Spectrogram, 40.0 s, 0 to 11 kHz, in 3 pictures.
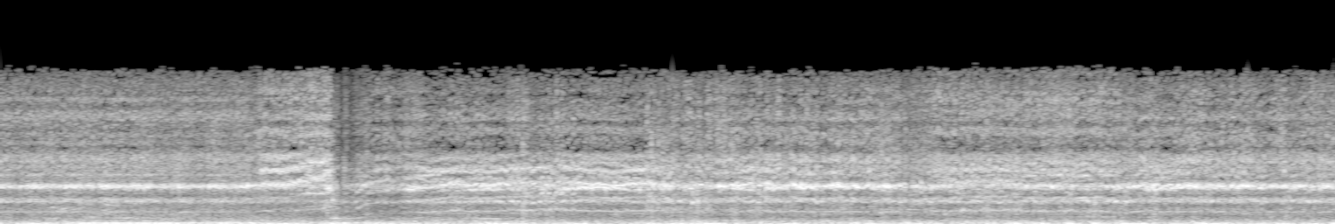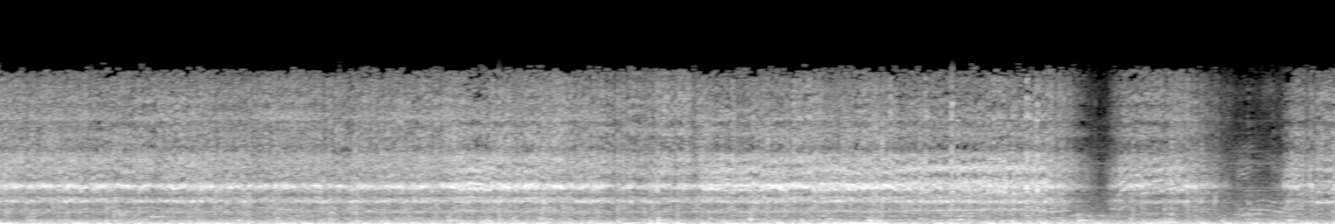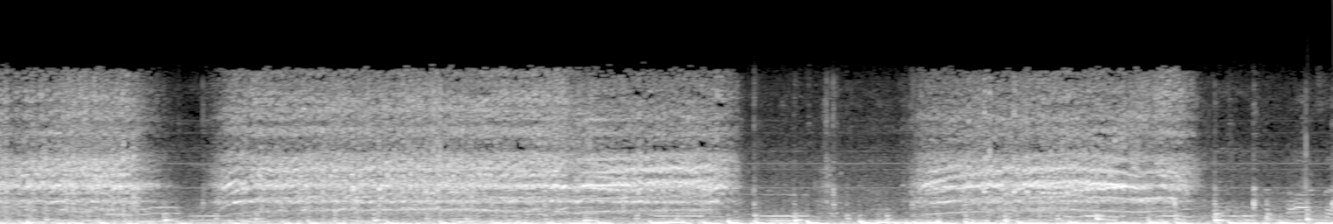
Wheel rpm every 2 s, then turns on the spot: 160, 100, 150, 160, 160, 160, 160, 160, 160, 160, 160, 150, 60, 110, 100, 160, 150, 20, 130, 60.
34-36 38-40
